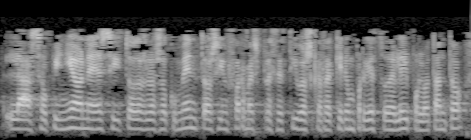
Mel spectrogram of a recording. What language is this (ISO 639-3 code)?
spa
